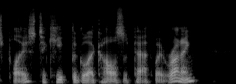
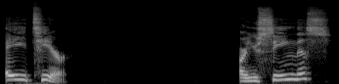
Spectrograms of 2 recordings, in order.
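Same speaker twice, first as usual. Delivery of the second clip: high, loud, incredulous outburst; outraged disbelief; 13 semitones higher, 5 dB louder, slower than usual. Real, not acted. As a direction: react loudly, pitched way up in disbelief.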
